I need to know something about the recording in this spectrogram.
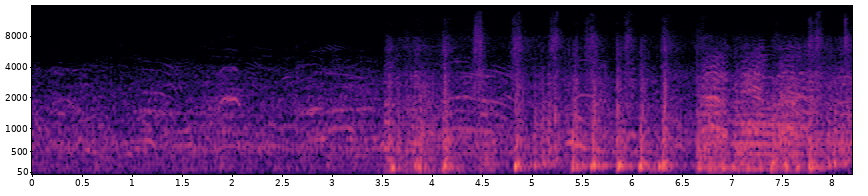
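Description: A crowd in the stands cheers and shouts.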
